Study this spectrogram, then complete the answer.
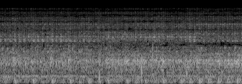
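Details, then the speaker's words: Honda Activa 4G scooter idling: quick, uneven ticking patter over the engine beat, at first heard at the silencer, now thought to come from inside the engine, unlike normal; abnormal engine noise, cause not yet confirmed. "कुछ अंदर से ही शान आ रहा है, एकदम ऐसे कर मतलब जो नॉर्मल आवाज़ आती है उससे एकदम अलग आ रही है।"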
